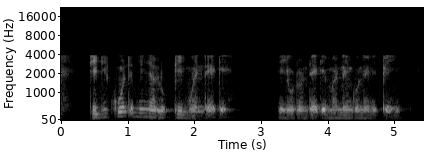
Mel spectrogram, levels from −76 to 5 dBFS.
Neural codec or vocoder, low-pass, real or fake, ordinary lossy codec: codec, 16 kHz in and 24 kHz out, 2.2 kbps, FireRedTTS-2 codec; 7.2 kHz; fake; AAC, 16 kbps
